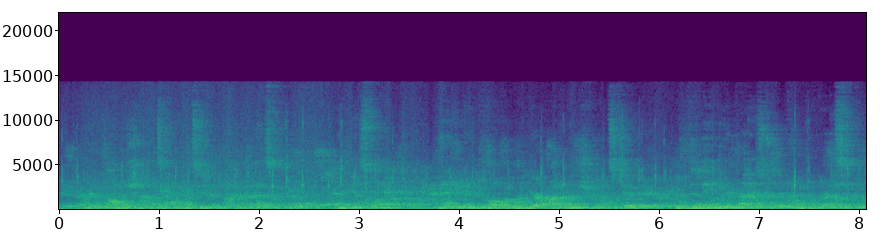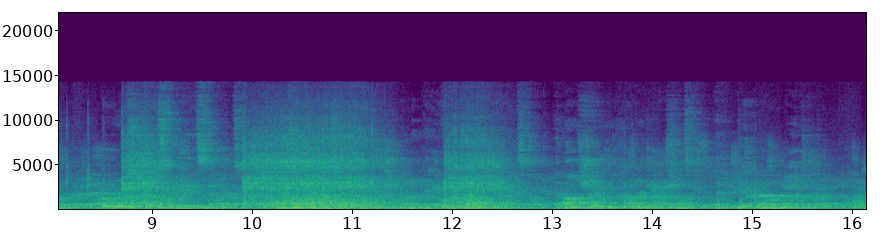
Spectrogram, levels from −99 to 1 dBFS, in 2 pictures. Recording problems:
room echo; strong; dies away in 1.3 s
off-mic speech; far
household noises; loud; throughout; as loud as the speech
murmuring crowd; loud; throughout; 2 dB below the speech

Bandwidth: 14.5 kHz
